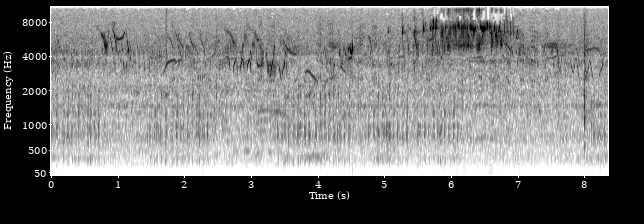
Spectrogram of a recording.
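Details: A barn swallow (Hirundo rustica) at Ujście Warty National Park twitters in a busy run of quick, high chirps and squeaky warbled notes, with a faint high hiss behind.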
